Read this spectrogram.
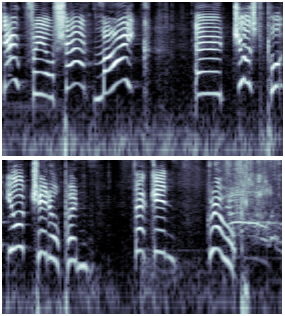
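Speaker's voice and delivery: very high-pitched, slow, squeaky puppet voice. Recalling watching Elmo while feeling really sad, acting out his words to you in an Elmo voice. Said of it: "Is that an Elmo voice?".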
